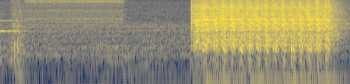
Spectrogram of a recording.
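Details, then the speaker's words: Acura Integra crank-no-start: steady even cranking about three turns a second for nearly three seconds, never fires; fuel pump primes, but test light shows no spark at the plugs or at the ignition coil. "all right so I got no spark at the plugs and I got no spark at the ignition"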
